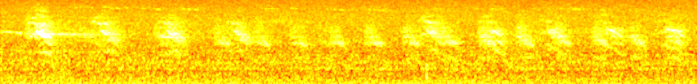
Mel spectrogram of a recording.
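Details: Southern Crested Caracara, a rescued bird, calling while eating breakfast: a rapid, steady run of rasping, scratchy notes about three per second, over low background rumble.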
